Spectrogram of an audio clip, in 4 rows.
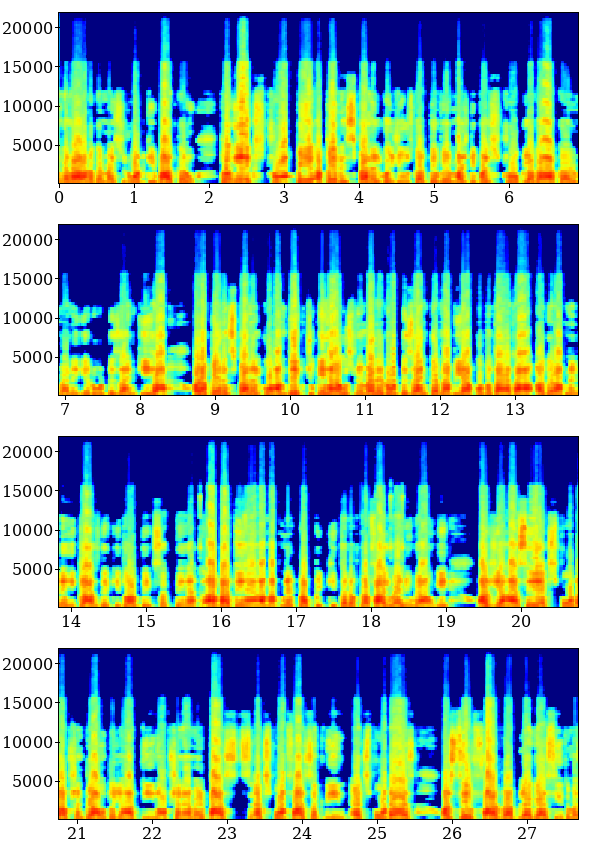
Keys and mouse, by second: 15.2 click, 18.3 click.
